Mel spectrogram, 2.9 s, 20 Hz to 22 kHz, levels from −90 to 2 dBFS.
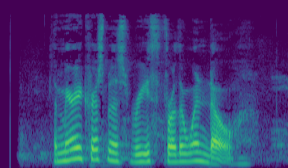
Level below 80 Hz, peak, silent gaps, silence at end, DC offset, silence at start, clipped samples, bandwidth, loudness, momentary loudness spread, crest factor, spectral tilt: -78 dBFS; -8 dBFS; none; 0.4 s; under 0.1%; 0.55 s; under 0.1%; 15.5 kHz; -24 LUFS; 9 LU; 16 dB; -5 dB/octave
